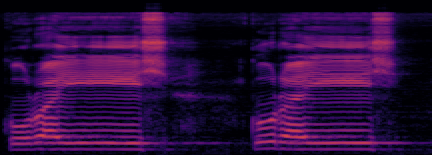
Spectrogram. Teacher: یا ساکن سے پہلے زبر یا لین ہے تو حروف لین کے بعد شین عارضی سکون ہو رہا ہے تو یہاں بھی عارضی سکون ہوگا۔ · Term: مد لین عارض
